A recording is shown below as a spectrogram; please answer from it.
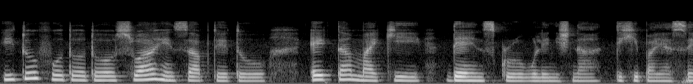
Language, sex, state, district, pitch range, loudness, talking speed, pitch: Nagamese, female, Nagaland, Dimapur, 165-205 Hz, -17 LUFS, 140 wpm, 180 Hz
